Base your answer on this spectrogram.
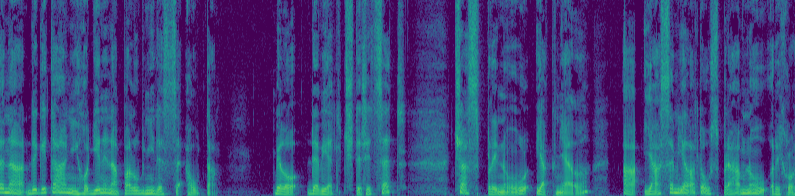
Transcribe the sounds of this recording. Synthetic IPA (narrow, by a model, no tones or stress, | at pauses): ɛnadɪɡɪt̪aːlɲiːɦo̞ɟɪnɪnapalubɲiːdɛst͡sɛ̰ʔawt̪a̰ | bɪlo̞̰dɛvjɛt̪t͡ʃt̪ɪr̝ɪt͡sɛt̪ | t͡ʃasplɪnṵːljakmɲɛ̰l | ʔa̰jaːsɛmjɛla̰t̪o̞wspɾa̰ːvnowɾɪxlo̞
